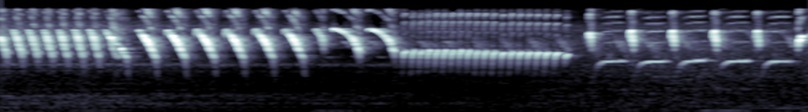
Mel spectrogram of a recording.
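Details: Belgian canary song opening with a quick run of descending whistled notes, shifting into a steady buzzy rattle, then spaced chirps repeated about four times a second, over faint background hiss.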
